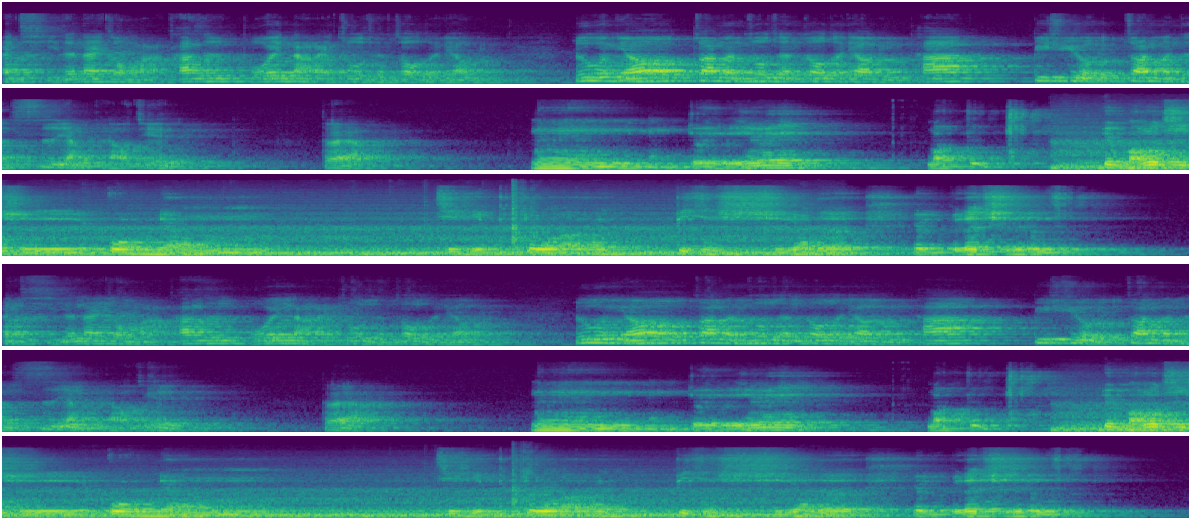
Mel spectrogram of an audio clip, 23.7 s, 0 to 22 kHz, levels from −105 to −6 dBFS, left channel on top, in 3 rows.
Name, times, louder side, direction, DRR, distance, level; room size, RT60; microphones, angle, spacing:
voice 1, 0.0-3.2 3.8-6.4 6.9-9.1 10.0-10.4, left 2 dB, 60° left, 5 dB, 7.6 m, -29 dB
voice 2, 11.4-13.3 14.1-14.7 15.2-17.7 18.7-19.9 20.3-22.9, equal, 20° left, 1 dB, 2.7 m, -24 dB
sound 1, 14.9-21.5, equal, 45° left, 7.0 m, -29 dB
27.0 x 21.5 x 9.8 m, 1.2 s
head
